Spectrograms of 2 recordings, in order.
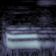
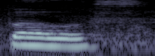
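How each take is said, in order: First: The word is said with an L sound. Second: The word is said without an L sound. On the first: The speaker calls it wrong. "she said both with an L" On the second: The speaker calls it right. "the right way to say it is both"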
